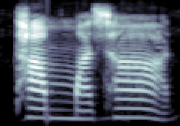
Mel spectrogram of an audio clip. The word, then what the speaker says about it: ธรรมชาติ: สอง คำ ว่า ธรรมชาติ สะกด ว่า อา ทอ ทะ หาน หัน มอ ทำ ชอ อา ตอ อิ ท ชาติ ธรรมชาติ เห็น ไหม คะ เห็น ไหม ว่า ทอ ทะ หาน เป็น พยัญชนะ ต้น รอหัน แทน สระ อะ ใน คะ แล้ว มอ ม้า เป็น ตัว สะกด มัน จึง อาจ เหมือน ทอน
